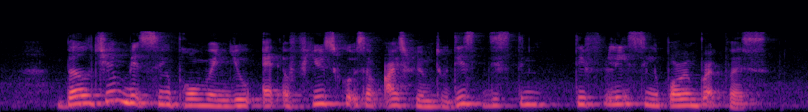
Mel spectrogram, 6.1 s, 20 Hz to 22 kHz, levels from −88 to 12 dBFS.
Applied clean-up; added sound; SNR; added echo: none; none; none; none.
